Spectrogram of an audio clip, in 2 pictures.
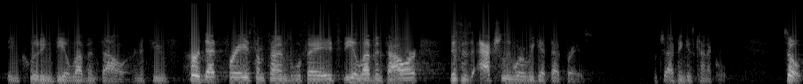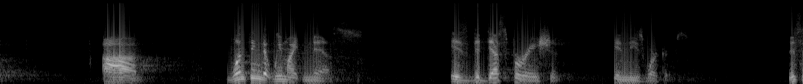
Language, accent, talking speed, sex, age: English, American, 175 wpm, male, 40-59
